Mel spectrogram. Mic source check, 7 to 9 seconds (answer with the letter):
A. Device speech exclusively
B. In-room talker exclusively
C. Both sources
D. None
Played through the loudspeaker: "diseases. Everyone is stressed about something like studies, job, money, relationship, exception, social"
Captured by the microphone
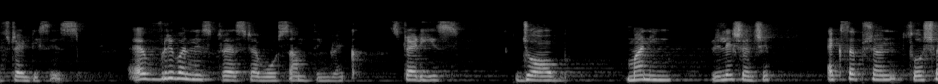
A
